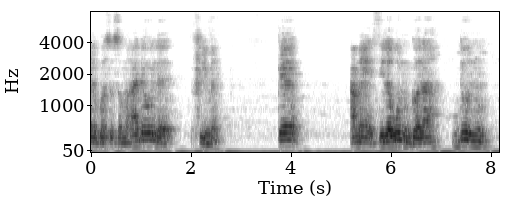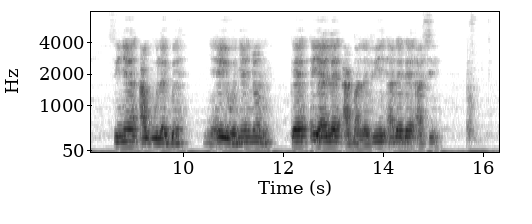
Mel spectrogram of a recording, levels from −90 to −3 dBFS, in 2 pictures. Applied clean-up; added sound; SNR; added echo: none; none; none; reverberation time 0.2 s.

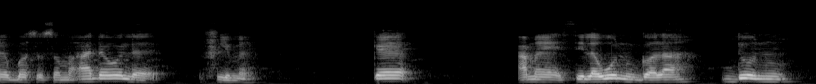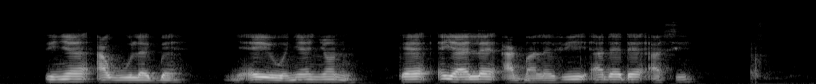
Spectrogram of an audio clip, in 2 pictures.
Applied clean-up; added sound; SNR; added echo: none; none; none; none.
